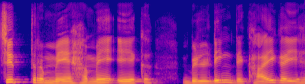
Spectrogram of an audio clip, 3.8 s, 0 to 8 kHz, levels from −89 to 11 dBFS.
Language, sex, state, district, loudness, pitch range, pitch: Hindi, male, Uttar Pradesh, Lucknow, -17 LUFS, 150-185 Hz, 160 Hz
